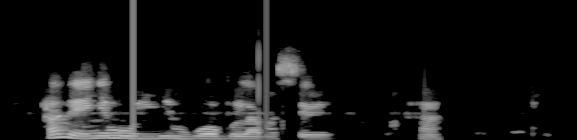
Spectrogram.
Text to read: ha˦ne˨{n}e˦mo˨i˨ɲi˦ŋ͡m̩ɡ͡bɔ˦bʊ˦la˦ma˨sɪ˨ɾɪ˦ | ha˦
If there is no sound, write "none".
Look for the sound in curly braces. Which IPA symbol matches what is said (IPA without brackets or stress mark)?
ɲ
